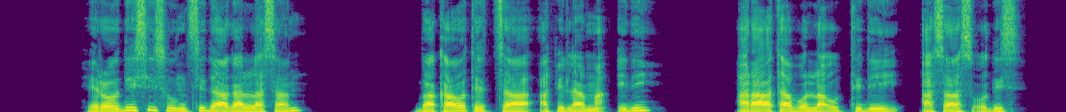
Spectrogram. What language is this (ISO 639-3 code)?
gof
